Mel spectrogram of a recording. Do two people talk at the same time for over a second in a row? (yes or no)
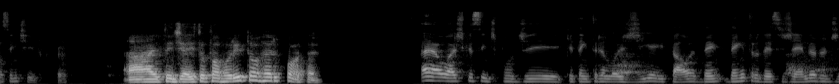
no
